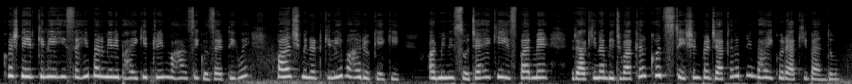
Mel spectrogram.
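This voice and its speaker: A woman voicing an earnest, polite young village seamstress in an animated story. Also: high-pitched, fast, hardly any pauses, natural voice. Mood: eager, polite. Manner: polite, pleading.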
